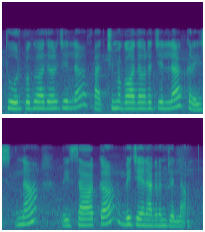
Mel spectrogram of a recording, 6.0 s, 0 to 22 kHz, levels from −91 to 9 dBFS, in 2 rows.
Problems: constant background noise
